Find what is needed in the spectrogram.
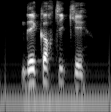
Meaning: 1. to decorticate, to peel, to shell (remove a shell, an outer layer from) 2. to dissect, to scrutinize, to analyse, to study 3. to be scrutinized
- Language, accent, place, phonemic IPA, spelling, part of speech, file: French, France, Lyon, /de.kɔʁ.ti.ke/, décortiquer, verb, LL-Q150 (fra)-décortiquer.wav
